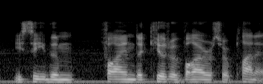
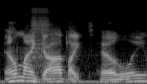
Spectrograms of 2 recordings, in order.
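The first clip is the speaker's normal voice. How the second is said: exaggerated American accent. Shown as a demonstration. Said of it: "do your best American accent".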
